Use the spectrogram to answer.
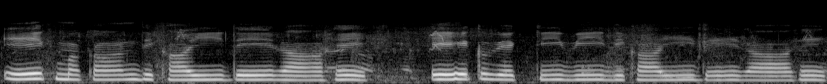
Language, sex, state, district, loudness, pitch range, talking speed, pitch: Hindi, male, Rajasthan, Jaipur, -16 LUFS, 205-225 Hz, 95 wpm, 215 Hz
